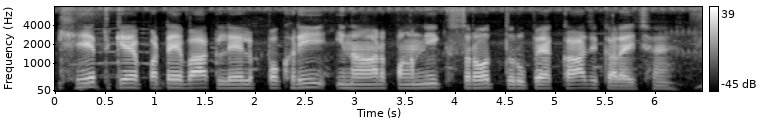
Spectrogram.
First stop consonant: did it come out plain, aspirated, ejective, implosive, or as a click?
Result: aspirated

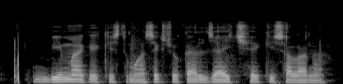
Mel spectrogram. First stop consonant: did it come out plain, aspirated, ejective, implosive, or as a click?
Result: plain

